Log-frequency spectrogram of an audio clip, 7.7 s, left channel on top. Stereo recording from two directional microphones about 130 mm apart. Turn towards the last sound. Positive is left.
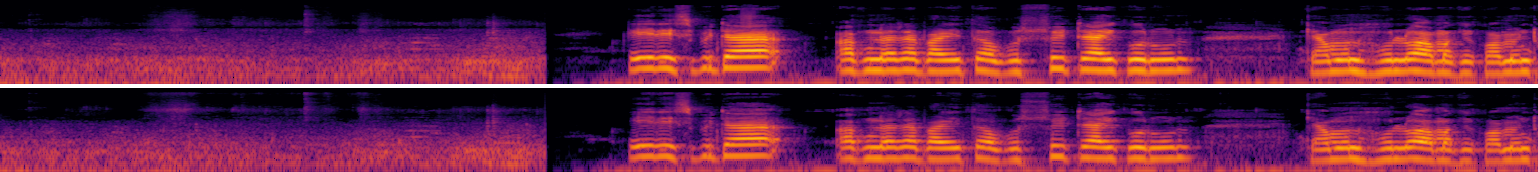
turn(degrees=10)  # may be behind; listen again after turning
